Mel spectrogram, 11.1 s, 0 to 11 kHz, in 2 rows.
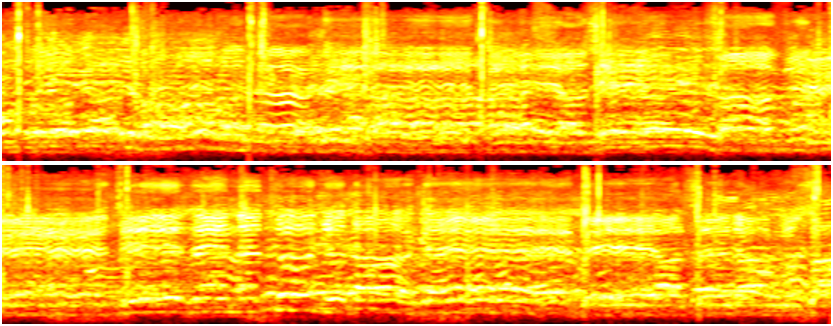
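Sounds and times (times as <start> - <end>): men chanting a lament: 0.0 - 11.0
sharp slaps: 9.4 - 10.3.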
